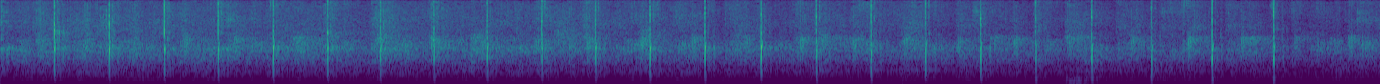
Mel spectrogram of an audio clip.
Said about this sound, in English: Can we give them a big round of applause, please?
